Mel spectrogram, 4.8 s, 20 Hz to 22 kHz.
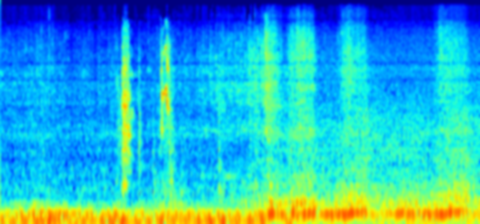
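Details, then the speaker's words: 1949 Ford F1 shortbed with 350 V8 and 350 Turbo automatic, temperature at 180: idle rises and falls unevenly, hunting; idle surge, carburetor or timing suspected to need dialing in, not confirmed. "Definitely sounds like that carburetor needs to be dialed in."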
